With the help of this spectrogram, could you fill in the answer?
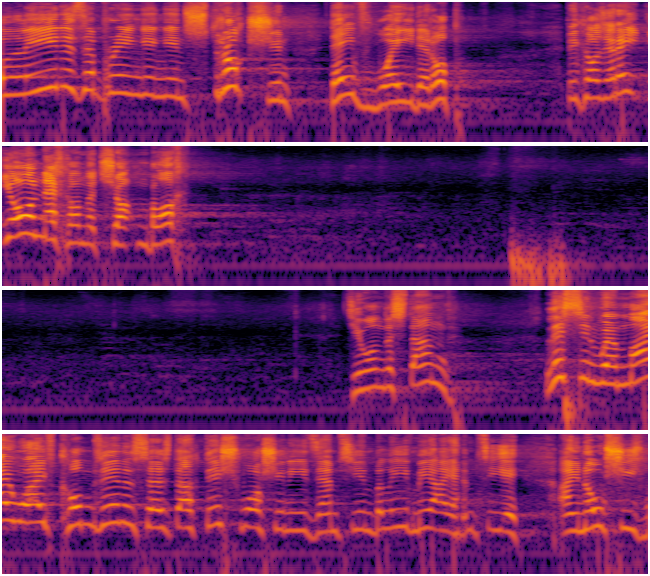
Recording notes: recorded Sunday 16 August 2020, 10:30am service.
